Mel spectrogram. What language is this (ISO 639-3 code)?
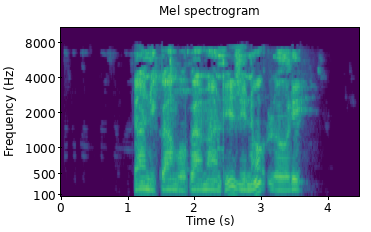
lug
